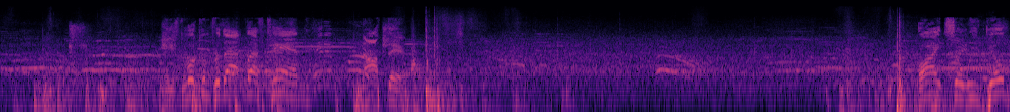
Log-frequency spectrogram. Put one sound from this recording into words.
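Fists thump against bodies in quick blows.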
